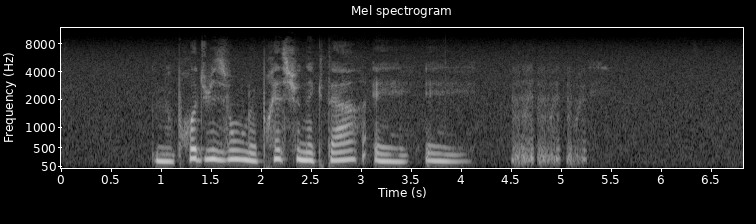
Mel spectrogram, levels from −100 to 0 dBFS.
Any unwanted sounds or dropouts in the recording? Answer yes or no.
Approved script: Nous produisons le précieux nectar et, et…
yes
